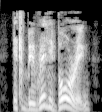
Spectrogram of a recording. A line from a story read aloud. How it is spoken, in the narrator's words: Harry said quickly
